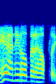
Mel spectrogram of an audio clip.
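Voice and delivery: talking really quickly. Showing how a caller on the phone might sound, talking really quickly. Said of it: "you're talking really quickly".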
